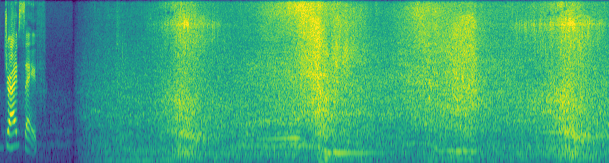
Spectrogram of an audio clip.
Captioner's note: sounds of cars whooshing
